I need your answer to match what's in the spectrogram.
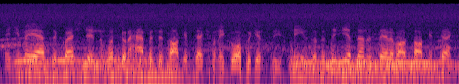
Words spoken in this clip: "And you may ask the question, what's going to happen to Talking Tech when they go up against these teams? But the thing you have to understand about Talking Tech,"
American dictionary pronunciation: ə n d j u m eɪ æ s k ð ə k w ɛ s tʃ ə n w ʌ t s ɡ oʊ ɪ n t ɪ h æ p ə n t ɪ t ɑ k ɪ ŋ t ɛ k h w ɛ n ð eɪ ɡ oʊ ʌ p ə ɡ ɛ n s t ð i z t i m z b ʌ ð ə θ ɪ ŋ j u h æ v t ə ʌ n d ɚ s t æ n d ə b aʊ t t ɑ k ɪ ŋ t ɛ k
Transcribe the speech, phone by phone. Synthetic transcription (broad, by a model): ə n j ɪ m eɪ æ s k ð ə k w ɛ s tʃ ə n w ʌ t s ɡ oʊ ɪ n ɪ h æ p ə n t ɪ t ɑ k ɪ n t ɛ k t w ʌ n ð eɪ ɡ oʊ ʌ p ə ɡ ɛ n s t ð i z t i m z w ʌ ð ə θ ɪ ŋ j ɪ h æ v t ə ʌ n d ɚ s t æ n d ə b aʊ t t ɑ k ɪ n t ɛ k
